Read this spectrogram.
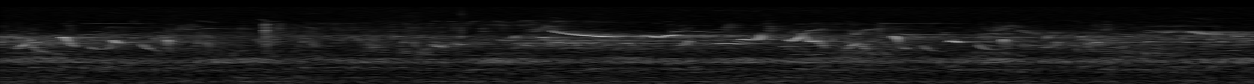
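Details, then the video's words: Oriental magpie-robin singing: a varied run of clear, sweet whistles, quick slurred warbles and scratchy twitters, phrases tumbling without pause, over a steady low hum of insects or background noise. "Oriental Magpie Robin singing"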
